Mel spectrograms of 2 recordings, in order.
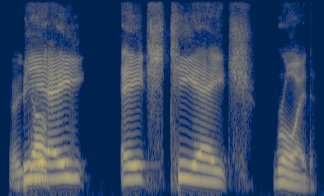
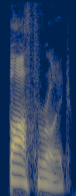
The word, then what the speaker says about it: Bothroyd: Bahth Royd. Bothroyd, right? That's what we're rolling with.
